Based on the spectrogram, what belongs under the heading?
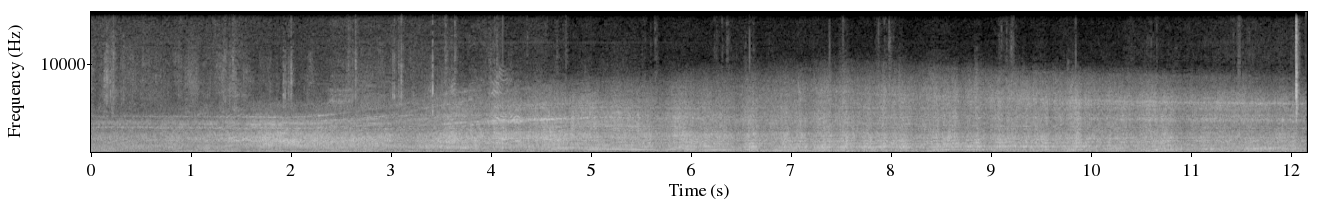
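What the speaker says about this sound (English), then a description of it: "With the refueling boom extended for a single pass, the KC-135R" Boeing KC-135R tanker making a single flypast at an airshow with its refueling boom extended, a loud continuous jet roar that swells and sustains throughout, with some talk faintly underneath.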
